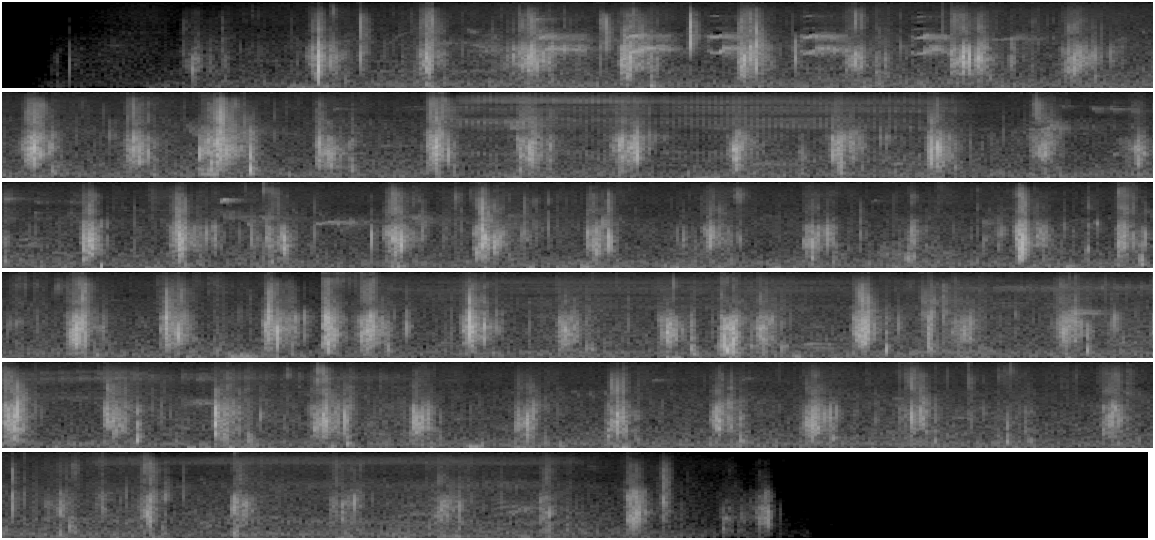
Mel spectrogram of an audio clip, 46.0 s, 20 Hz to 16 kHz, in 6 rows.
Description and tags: Footsteps in Forest
Footsteps in a forest in Canada
Zoom H4N Pro
nature, forest, leaves, walking, woods, footsteps, walk, wood, field-recording, saltwells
